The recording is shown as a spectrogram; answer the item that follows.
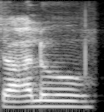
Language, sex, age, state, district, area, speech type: Hindi, male, 30-45, Rajasthan, Jaipur, urban, read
